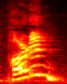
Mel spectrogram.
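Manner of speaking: high, loud query; yelled question. A narrator's reading. Brother keeping up his deafness routine, yelling. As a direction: shout it as if unable to hear.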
